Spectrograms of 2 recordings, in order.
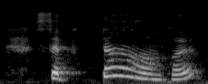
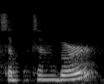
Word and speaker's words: septembre: Septembre, Octobre, Novembre, Décembre. Remember that it's not September, November, December, it's bre.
